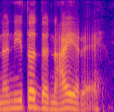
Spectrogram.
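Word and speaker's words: Nonito Donaire: So our first poll here is going to be Manni Pacquiao versus Nonito Daire or is in in the Tagalog uh pronunciation. Nanito Dire.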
